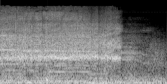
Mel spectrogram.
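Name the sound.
explosion sound effect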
